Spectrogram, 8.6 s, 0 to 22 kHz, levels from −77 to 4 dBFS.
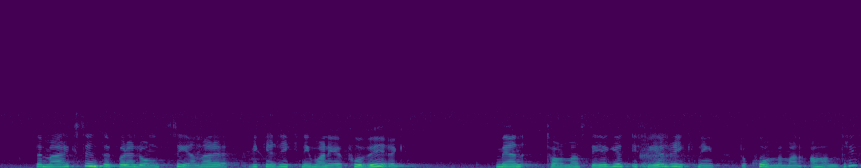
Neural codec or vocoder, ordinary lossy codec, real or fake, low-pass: none; none; real; none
